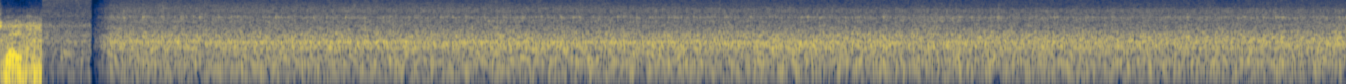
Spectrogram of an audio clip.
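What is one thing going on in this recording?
Water sprays steadily from a fire hose.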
